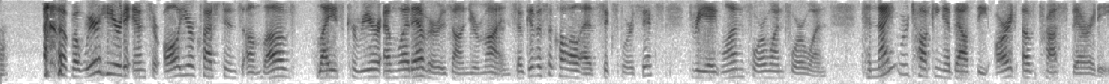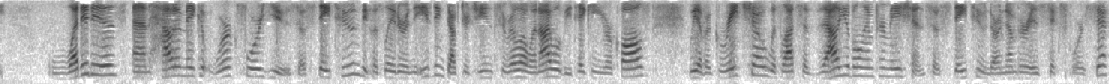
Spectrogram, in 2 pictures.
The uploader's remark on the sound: Take your calls on the air-LIVE!!! A live call-in radio talk show.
